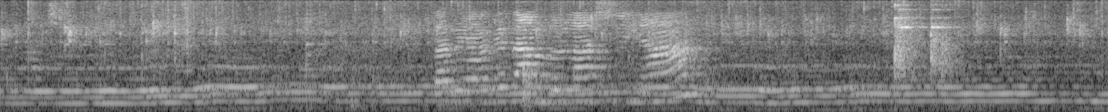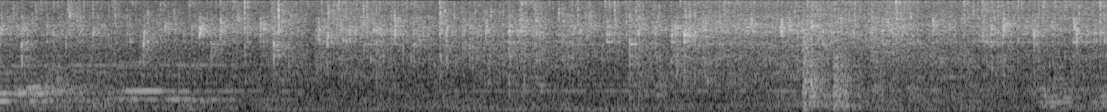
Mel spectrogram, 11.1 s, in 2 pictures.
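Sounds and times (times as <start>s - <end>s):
eggs sizzling in hot oil: 0.0s - 11.0s.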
